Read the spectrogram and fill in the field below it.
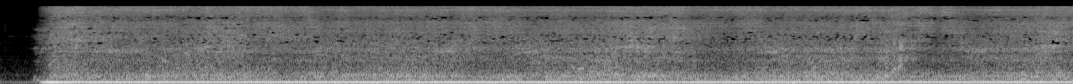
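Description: A Dyson Airblade hand dryer starts up and blasts air with a loud, steady high-pitched whine and hum.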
